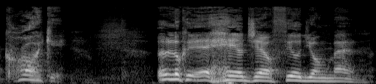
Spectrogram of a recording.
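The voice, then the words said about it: Weak put-on wildlife-narrator accent. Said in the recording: “I can't even do a good accent of anything. It's pretty pathetic.”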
